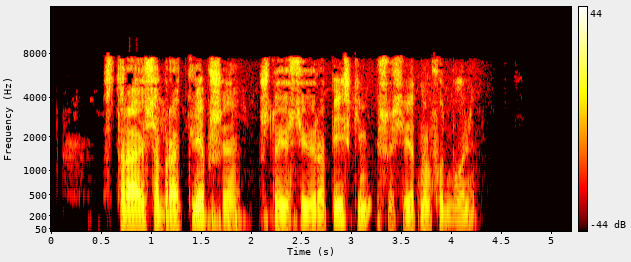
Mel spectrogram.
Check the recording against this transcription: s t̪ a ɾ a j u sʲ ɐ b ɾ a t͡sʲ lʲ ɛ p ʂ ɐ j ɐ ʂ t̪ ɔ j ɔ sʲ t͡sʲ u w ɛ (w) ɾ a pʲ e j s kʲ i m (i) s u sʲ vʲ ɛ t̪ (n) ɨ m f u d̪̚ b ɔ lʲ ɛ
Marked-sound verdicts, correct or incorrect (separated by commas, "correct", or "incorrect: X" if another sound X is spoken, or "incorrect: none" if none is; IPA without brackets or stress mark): correct, correct, correct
